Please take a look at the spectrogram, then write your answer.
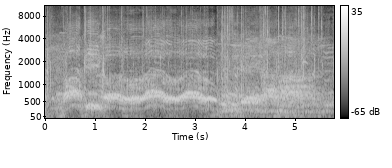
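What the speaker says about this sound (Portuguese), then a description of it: "Com esse grito, a torcida tricolor começou a acompanhar o jogo" São Paulo supporters in a stadium chanting together in a loud, wavering sung crowd chorus that swells and dips, with cheering bursts.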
